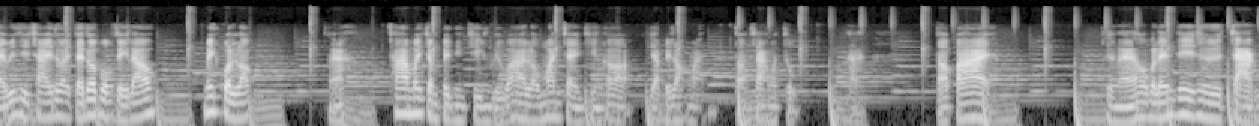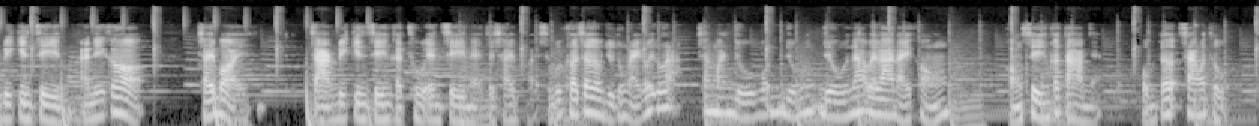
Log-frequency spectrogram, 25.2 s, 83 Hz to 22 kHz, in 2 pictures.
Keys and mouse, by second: 2.0 click, 2.2 click, 3.2 click, 3.8 click, 4.2 click, 4.7 click, 7.2 click, 8.0 click, 9.2 click, 17.5 click, 18.3 click, 18.8 click, 19.2 click, 19.6 click, 20.2 click, 24.4 click.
